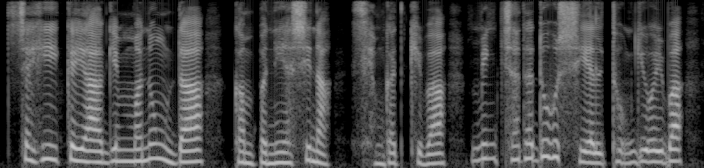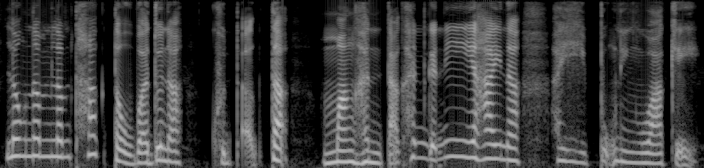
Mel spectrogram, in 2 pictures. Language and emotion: Manipuri, fearful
